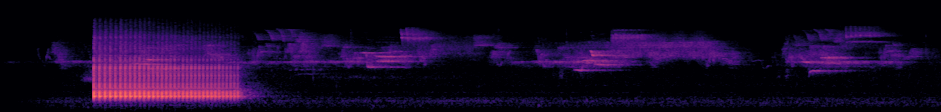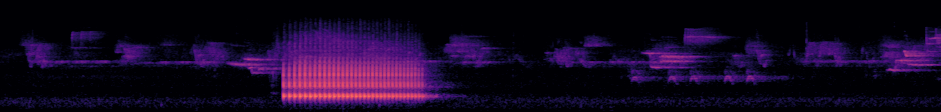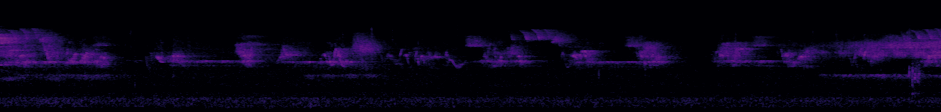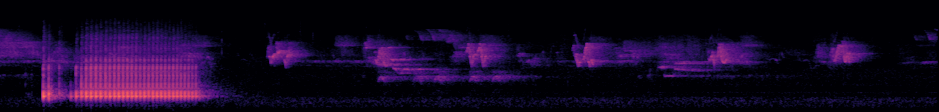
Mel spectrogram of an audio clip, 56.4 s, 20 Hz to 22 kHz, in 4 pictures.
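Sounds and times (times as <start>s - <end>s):
Pileated Woodpecker drum rolls in Breaks Interstate Park, Virginia: 1.4s - 3.8s, 18.4s - 20.7s, 43.0s - 45.6s.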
